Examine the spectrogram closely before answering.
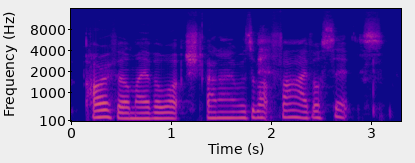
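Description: Against a silent background on a very clean recording, a woman speaks at a medium pitch. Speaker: podcast co-host. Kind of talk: casual chat.

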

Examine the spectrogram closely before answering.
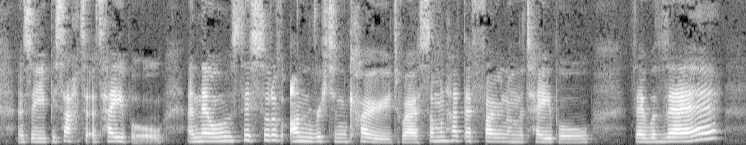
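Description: Speech in a British accent comes at a moderate pace with ordinary pitch variation, on a very clean recording with a silent background. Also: woman. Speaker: freelance journalist. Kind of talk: casual chat.

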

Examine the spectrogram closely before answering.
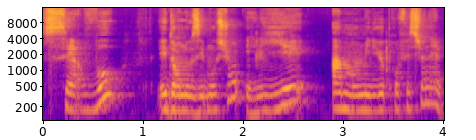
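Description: A plain, everyday voice carries lively intonation. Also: woman. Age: 30s. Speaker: special educator. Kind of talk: personal testimony in conversation.

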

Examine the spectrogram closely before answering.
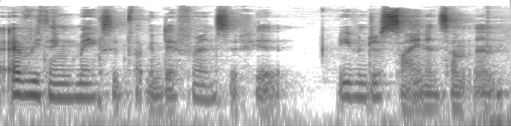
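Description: Talking at a fast pace, a woman with fairly low pitch and a slightly mellow tone lets vocal fry creep in.

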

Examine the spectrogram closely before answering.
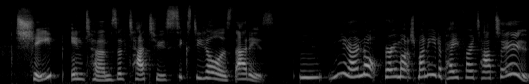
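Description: An animated woman with an Australian accent speaks at a fairly quick pace in an extremely high pitch. Her tone is bright and sharp, with very wide pitch swings. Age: 20s. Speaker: podcast host. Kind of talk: casual chat. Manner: animated, jokey.

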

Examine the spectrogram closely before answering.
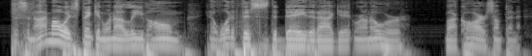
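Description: With an American accent, a man talks at a moderate pace in a fairly low, dark and mellow voice, his loudness swinging widely amid audible room echo. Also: ordinary pitch variation. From Texas. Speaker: caller. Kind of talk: casual chat.

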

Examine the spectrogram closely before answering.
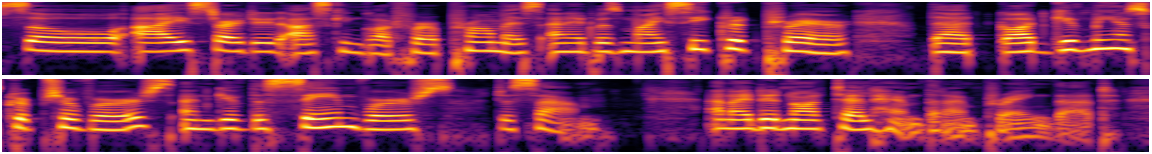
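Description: A woman with a Tamil accent speaks fairly slowly at a medium pitch, her intonation monotone and flat. The recording is very clean, with a silent background. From South India, Tamil-speaking. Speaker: pastor. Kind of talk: testimony.

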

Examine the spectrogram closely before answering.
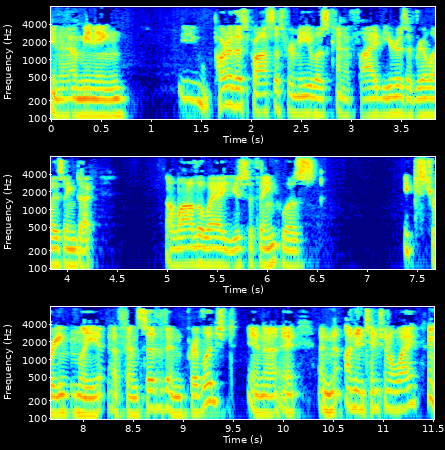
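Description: Using a normal speaking voice, a man talks at a fairly quick pace and a medium pitch with ordinary pitch variation. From US South. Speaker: photographer and writer. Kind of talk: interview.

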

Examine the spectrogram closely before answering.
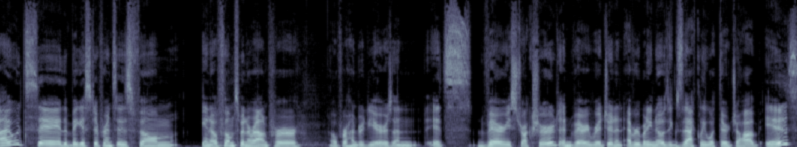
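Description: A woman's medium-pitched voice at a moderate pace with ordinary pitch variation, on a very clean recording with a silent background. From Northern California. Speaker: performance capture producer. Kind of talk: interview conversation.

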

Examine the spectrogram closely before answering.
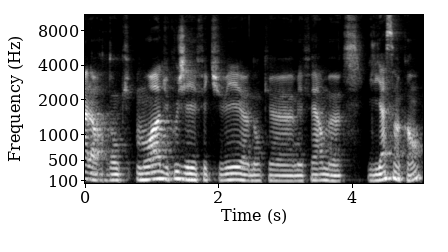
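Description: Delivery is very slow. The intonation is fairly even throughout. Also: man, medium pitch for a man. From France, Paris. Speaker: student, former fruit picker. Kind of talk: casual interview.

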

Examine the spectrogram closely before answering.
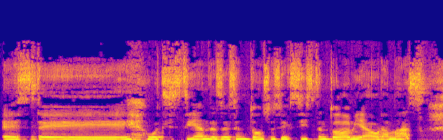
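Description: A woman speaks in a somewhat breathy voice of medium pitch. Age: 40s. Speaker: fintech founder. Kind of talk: interview. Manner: frequent fillers like este and eh.

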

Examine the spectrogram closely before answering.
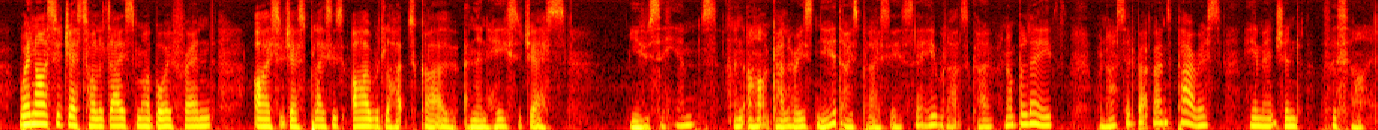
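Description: Its tone is dark and mellow, somewhat breathy, and the pitch varies in an ordinary way. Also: woman, fairly low pitch for a woman, fairly quick pace. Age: 30s. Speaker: comedian. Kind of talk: casual chat. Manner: animated.

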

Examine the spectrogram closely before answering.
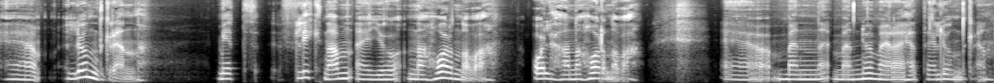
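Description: In a dry, close sound with no echo, a woman with a Ukrainian accent speaks very slowly at a medium pitch, taking long, frequent pauses. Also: fairly even intonation. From western Ukraine, Lutsk. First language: Ukrainian (speaking Swedish). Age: 40s. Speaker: interviewee, Ukrainian emigrant. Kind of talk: interview. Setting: in person, host's home office.

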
